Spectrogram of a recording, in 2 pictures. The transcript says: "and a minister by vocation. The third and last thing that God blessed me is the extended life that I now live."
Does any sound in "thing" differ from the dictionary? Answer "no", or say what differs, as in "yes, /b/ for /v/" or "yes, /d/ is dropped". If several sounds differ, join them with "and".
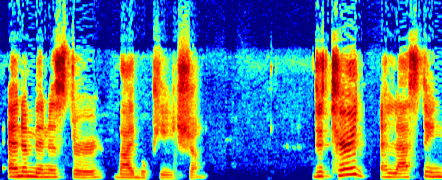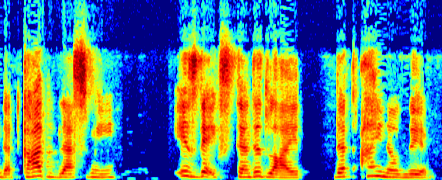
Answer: yes, /t/ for /θ/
